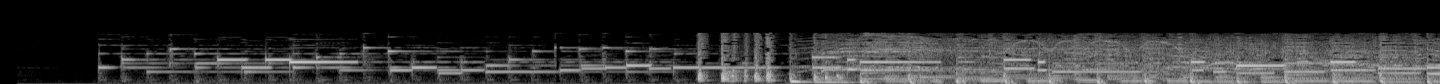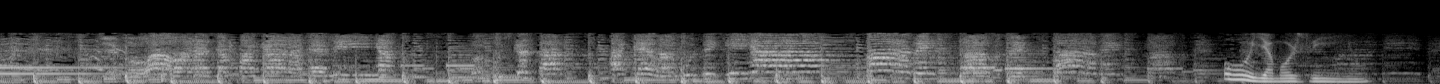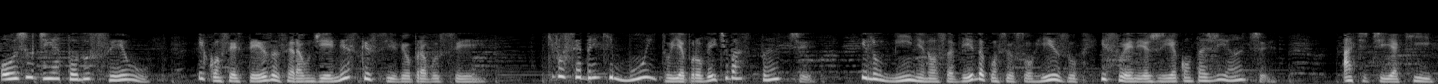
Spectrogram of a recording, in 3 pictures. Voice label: SOBRINHO Criança Feminino, Aniversário Infantil; Telemensagens

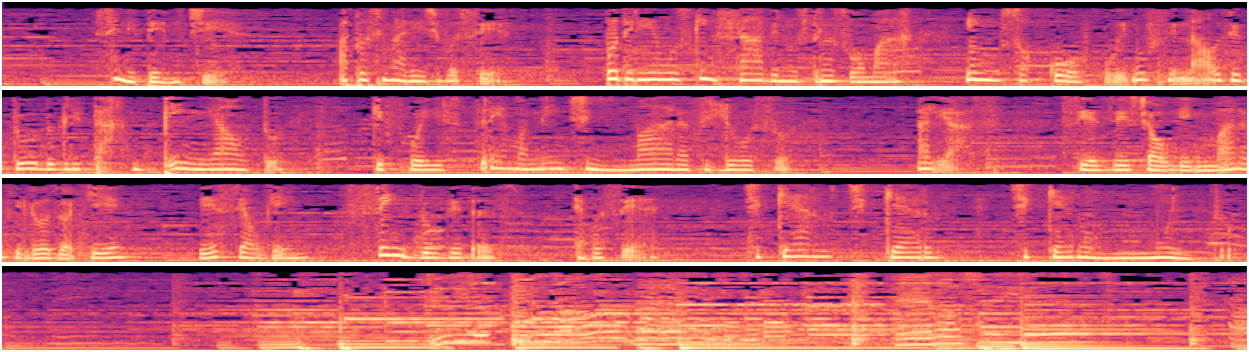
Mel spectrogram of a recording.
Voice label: Delícia Delícioso Coisa Gostosa, Sensuais fem; Telemensagens

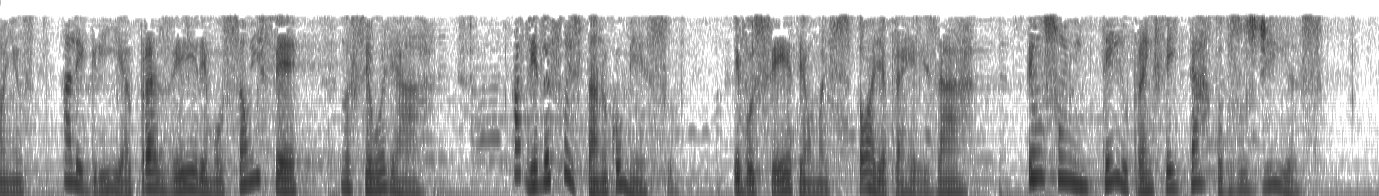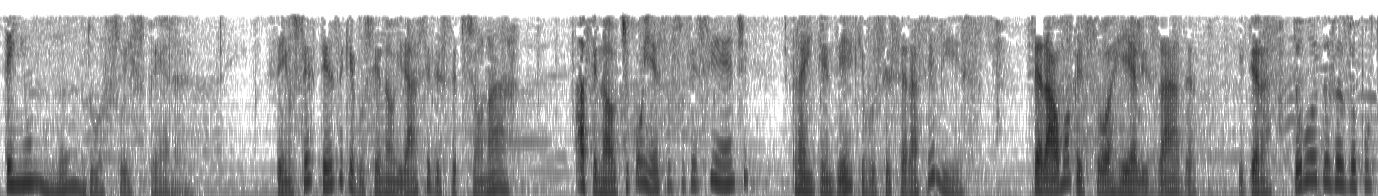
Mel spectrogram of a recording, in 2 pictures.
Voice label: Aniversário Alguém Especial Feminino; Aniversários; Aniversários diversos

